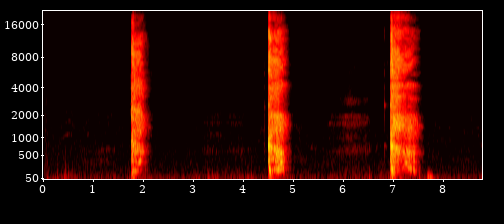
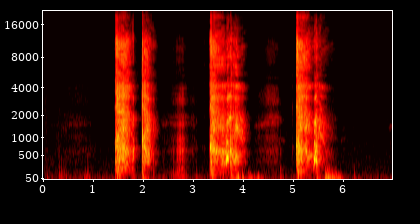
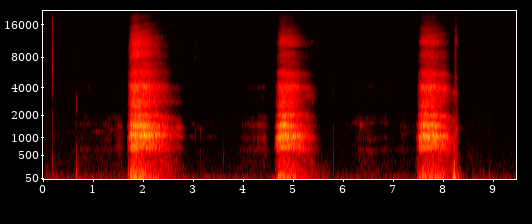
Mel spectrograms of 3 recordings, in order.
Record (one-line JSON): {"three_cough_length": "8.8 s", "three_cough_amplitude": 15326, "three_cough_signal_mean_std_ratio": 0.25, "cough_length": "7.0 s", "cough_amplitude": 15592, "cough_signal_mean_std_ratio": 0.38, "exhalation_length": "9.5 s", "exhalation_amplitude": 4229, "exhalation_signal_mean_std_ratio": 0.38, "survey_phase": "beta (2021-08-13 to 2022-03-07)", "age": "45-64", "gender": "Female", "wearing_mask": "No", "symptom_cough_any": true, "symptom_shortness_of_breath": true, "symptom_abdominal_pain": true, "symptom_fatigue": true, "symptom_fever_high_temperature": true, "symptom_headache": true, "symptom_change_to_sense_of_smell_or_taste": true, "symptom_loss_of_taste": true, "symptom_onset": "4 days", "smoker_status": "Current smoker (e-cigarettes or vapes only)", "respiratory_condition_asthma": false, "respiratory_condition_other": false, "recruitment_source": "Test and Trace", "submission_delay": "2 days", "covid_test_result": "Positive", "covid_test_method": "RT-qPCR", "covid_ct_value": 20.4, "covid_ct_gene": "ORF1ab gene", "covid_ct_mean": 21.0, "covid_viral_load": "130000 copies/ml", "covid_viral_load_category": "Low viral load (10K-1M copies/ml)"}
